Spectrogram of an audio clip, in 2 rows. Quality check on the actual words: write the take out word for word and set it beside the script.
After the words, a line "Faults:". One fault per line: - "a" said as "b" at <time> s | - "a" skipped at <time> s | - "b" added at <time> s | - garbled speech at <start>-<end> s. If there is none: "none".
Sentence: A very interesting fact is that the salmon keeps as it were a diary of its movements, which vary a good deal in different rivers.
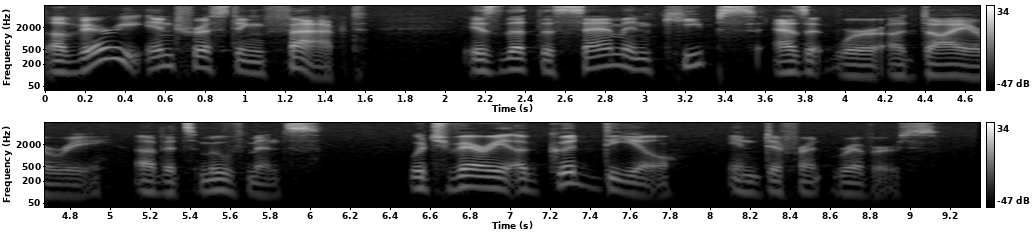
A very interesting fact is that the salmon keeps as it were a diary of its movements, which vary a good deal in different rivers.
Faults:
none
